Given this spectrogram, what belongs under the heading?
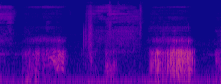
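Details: Soft, rough, snorting breaths with a brief pause between them from a sleeping baby; snoring.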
